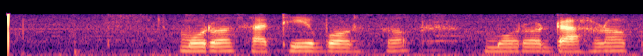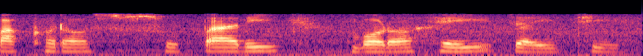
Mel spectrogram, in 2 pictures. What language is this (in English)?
Odia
